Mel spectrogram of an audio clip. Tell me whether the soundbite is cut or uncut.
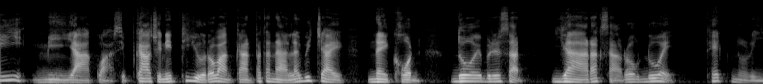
uncut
